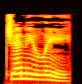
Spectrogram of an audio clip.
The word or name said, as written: jenilee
